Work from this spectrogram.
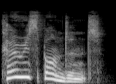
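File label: "co respondent", English, British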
